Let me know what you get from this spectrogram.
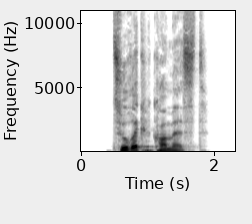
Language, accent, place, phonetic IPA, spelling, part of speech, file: German, Germany, Berlin, [t͡suˈʁʏkˌkɔməst], zurückkommest, verb, De-zurückkommest.ogg
- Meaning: second-person singular dependent subjunctive I of zurückkommen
